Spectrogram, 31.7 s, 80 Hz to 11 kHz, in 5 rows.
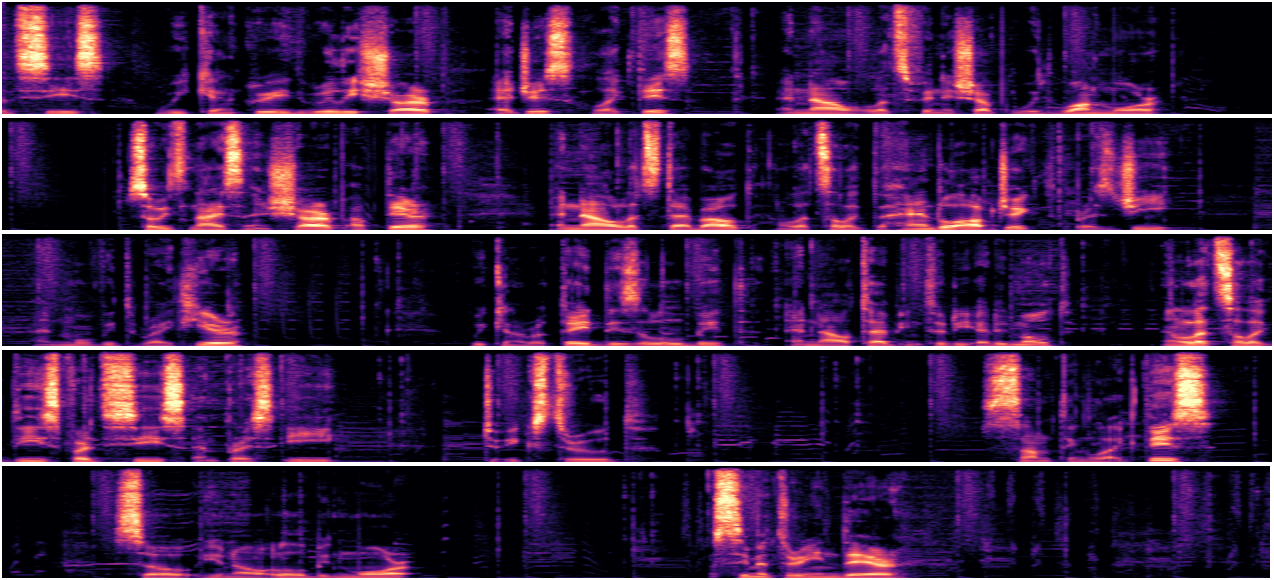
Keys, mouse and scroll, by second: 2.5-2.9 scroll down 1, 3.5 click, 3.9-4.6 scroll down 1, 4.6 e, 4.8 z, 6.8 click, 9.3 Tab, 10.2 click, 11.5 g, 14.4 click, 14.9 r, 16.3 click, 16.6 Tab, 17.7 click, 18.2 ctrl+z, 18.5 click, 19.3-23.3 typing, 19.9 click, 20.8 click, 21.6 click, 22.3 click, 23.1 click, 24.6 click, 26.3 click, 26.9 g, 28.4 click, 28.9 click, 29.2 g, 31.2 click, 31.5 click.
